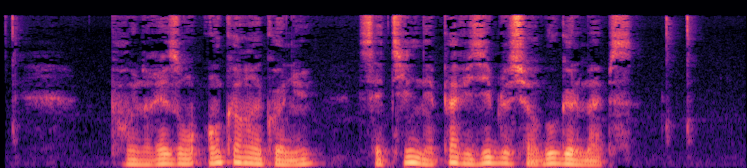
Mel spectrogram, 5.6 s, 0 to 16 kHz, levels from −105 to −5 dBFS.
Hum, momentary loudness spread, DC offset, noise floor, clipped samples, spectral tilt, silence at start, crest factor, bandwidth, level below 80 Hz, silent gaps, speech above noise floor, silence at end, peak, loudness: none; 17 LU; under 0.1%; -54 dBFS; under 0.1%; -4.5 dB/octave; 0.4 s; 22 dB; 12 kHz; -42 dBFS; none; 30 dB; 0.6 s; -4 dBFS; -25 LUFS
